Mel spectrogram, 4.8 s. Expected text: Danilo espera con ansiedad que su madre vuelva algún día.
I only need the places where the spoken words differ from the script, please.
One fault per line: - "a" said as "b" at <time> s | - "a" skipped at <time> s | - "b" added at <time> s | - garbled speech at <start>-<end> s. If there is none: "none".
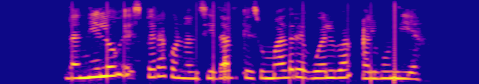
none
